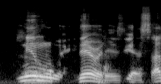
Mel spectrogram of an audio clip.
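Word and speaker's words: Nimue: you um I've heard I've heard somebody pronounce it nimway nimway there it is yes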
